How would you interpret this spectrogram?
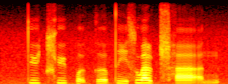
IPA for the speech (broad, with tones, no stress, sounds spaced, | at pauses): t̪ y˥˨ t͡ɕʰ y˦ p ɤ̰˨˩ k ɤ˨˦ t̪ i˨˦ s w ä˥˨ ʈ͡ʂʰ a̰˨˩ n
